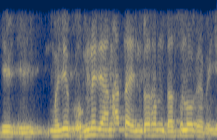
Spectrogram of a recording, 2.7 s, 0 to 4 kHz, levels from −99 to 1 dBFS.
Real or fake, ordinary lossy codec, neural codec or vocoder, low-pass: fake; none; codec, 16 kHz, 8 kbps, FunCodec, trained on Chinese and English, 25 frames a second; 3.6 kHz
